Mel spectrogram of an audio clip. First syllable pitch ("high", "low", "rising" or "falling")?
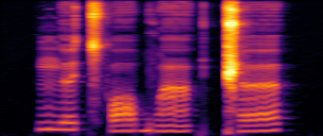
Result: high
